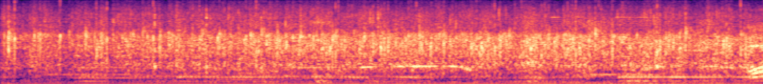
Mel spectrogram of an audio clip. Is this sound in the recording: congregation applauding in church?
yes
